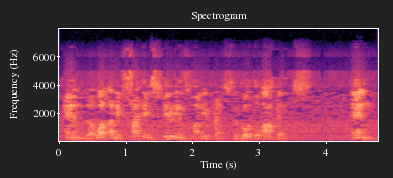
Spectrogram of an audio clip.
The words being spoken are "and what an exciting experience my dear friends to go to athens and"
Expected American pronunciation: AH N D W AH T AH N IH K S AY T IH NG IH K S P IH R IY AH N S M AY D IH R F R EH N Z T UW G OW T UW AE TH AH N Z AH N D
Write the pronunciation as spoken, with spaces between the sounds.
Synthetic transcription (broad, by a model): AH N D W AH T AH N IH K S AY T IH NG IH K S P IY R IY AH N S M AY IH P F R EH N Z T UW G OW T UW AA F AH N S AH N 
